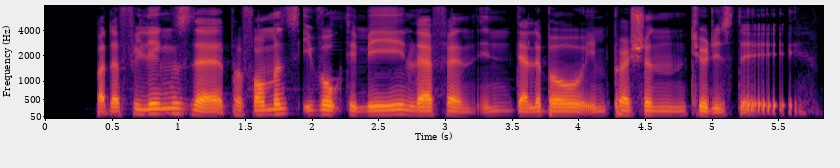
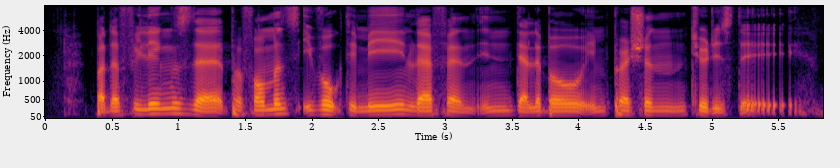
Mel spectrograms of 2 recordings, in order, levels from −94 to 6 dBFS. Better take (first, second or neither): second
